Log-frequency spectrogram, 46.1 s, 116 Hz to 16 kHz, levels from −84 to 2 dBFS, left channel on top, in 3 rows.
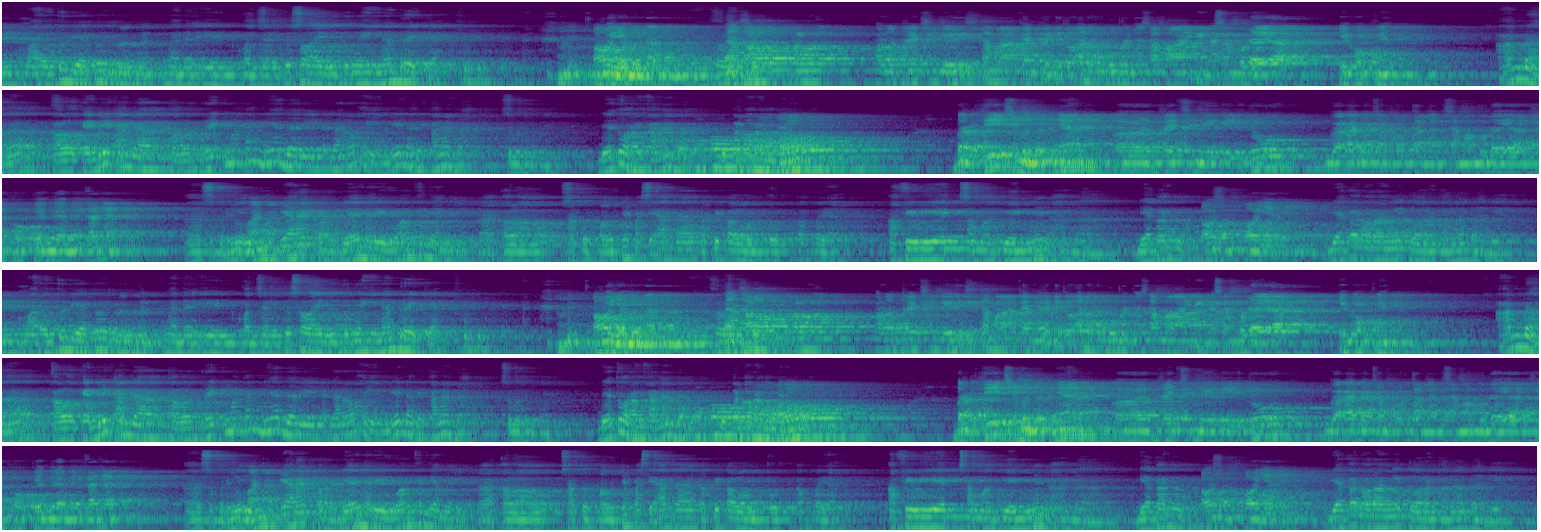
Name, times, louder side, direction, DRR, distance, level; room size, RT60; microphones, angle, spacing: voice 1, 0.2-5.1 5.4-5.8 6.8-7.7 14.9-20.1 20.4-20.9 21.3-23.5 32.6-39.2 39.6-41.8 42.1-42.7 44.0-45.9, right 1 dB, 35° right, 0 dB, 1.9 m, -29 dB
voice 2, 5.5-6.7 7.2-8.2 8.7-12.8 13.3-13.9 22.3-23.7 24.9-28.2 28.6-31.9 33.1-33.4 42.7-43.6, equal, 20° right, -3 dB, 6.5 m, -26 dB
29.5 x 25.5 x 7.2 m, 2.9 s
head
